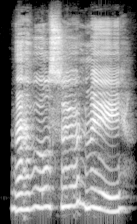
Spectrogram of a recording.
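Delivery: high, pained groaning through the words. Narrator reading the Orc's answer, groaning. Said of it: "asserted the Orc with a groan".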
